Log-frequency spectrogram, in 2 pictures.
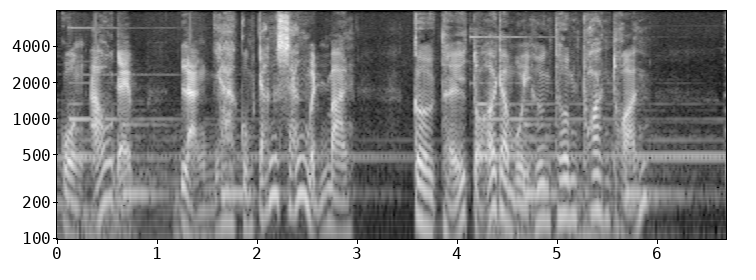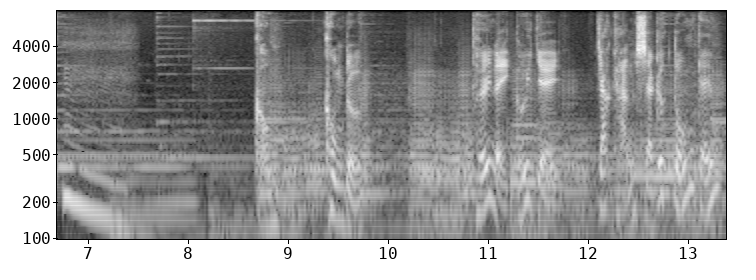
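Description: A stingy old rich man from a cartoon folk tale, acted by a man, fussy and calculating. His pitch swings widely as he grumbles and exclaims, and music plays behind him. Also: big pitch swings, measured pace, pauses often. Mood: appraising. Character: stingy, fussy old rich male master seeking a thrifty wife. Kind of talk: animated folk-tale dubbing.

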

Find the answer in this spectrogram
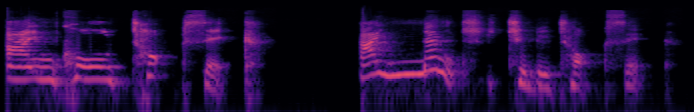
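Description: A woman's voice: high-pitched, sing-song, takes it slowly, a little mellow, full character voice. A woman playing a cold, gloating villainous queen in a radio pantomime, haughty and menacing. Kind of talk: local radio pantomime acting.

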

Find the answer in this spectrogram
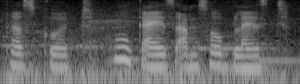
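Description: A woman's voice: lowish voice, measured pace, noisy background. Chatty mother vlogging on her phone. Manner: chatty, teasing, often laughing, addresses viewers as guys. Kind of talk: casual vlog chat to camera. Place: home bedroom, indoors. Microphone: phone at arm's length.

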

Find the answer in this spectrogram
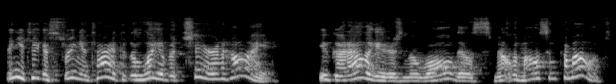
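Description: A narrator voicing a small male exterminator, a deadpan joker with a folksy, confident manner, in an audiobook. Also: mid-range voice, a little fast, slightly rough, pitched above the performer's own voice, low-quality recording.

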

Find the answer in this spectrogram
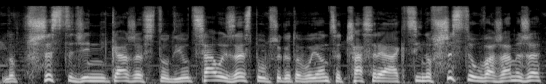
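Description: A polite male radio host played by an actor talks in a hesitant, conversational way in a radio play. His voice sits a little high, with faint music behind. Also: moderate pace, close to an everyday voice. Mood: amazed, grateful. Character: polite, amazed radio call-in show host. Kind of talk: radio play as live phone-in.

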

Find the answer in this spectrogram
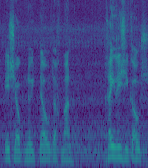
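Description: Vintage radio drama: slangy petty crook played by a man, middle pitch, noisy car recording. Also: a little slow, lightly acted. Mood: gruff, chatty. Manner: colloquial underworld slang. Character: nervy petty car-thief accomplice, slangy adult man. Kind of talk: vintage Dutch radio play acting.

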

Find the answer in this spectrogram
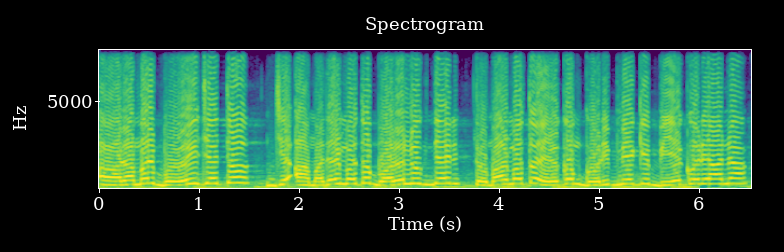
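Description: A man's voice: high-pitched, a bit bright, low-quality recording. A man playing a callous, overbearing young husband in a cartoon, stern and threatening. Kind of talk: cartoon voice acting.

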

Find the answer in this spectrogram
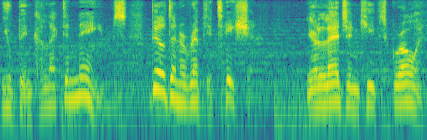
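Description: Sly cocky smuggler gunslinger, drawly teasing game voice, bouncy pitch, music under it. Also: male voice, expressive, measured pace. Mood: wry. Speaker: game character. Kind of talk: video game cutscene dialogue.

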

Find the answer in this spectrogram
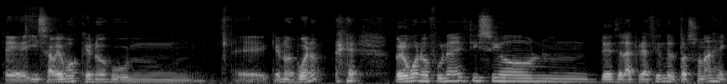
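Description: A man in his thirties with an Andalusian accent, chatting casually on a live stream from a small room at home, reading out viewer comments and laughing often. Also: mid-range voice. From Andalusia, Spain. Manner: warm, chatty, laughs often, gestures while talking. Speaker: actor answering fans in a live stream. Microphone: phone or webcam at arm's length.

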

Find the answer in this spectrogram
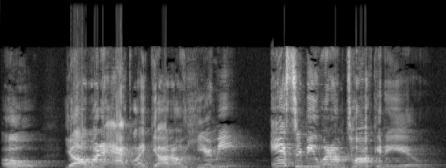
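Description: A woman voicing an angry father scolding his teenage kids in a forceful, commanding way, in an audiobook-style story reading. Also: sits high, very animated, normal speed, pitched above the performer's own voice, heavily acted. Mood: furious. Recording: echoey classroom.

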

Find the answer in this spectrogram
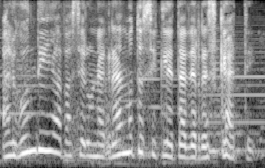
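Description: Over clear background music, a woman plays a supportive motorcycle mother in a children's cartoon. Her voice is fairly high and composed, with an encouraging way of talking. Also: lively intonation, fast talker, lightly acted. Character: supportive adult female rescue motorcycle, a mother. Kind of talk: Spanish-language cartoon dub acting.

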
